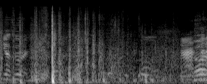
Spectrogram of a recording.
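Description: A football kicked hard: one sharp thud about half a second in, followed by a few lighter knocks of the ball and feet. Players' shouting starts up near the end.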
